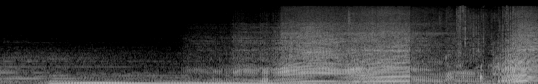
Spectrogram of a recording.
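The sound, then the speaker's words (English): A chainsaw roars to life and revs loudly, its pitch rising and dipping as it bites into a large tree, which starts to fall, steady for several seconds. “Logan's chainsaw bites into a large tree”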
